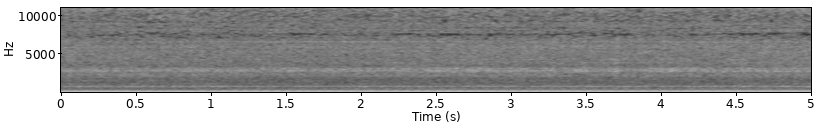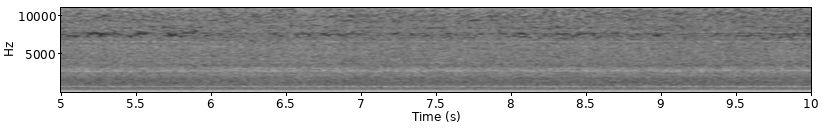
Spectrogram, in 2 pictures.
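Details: Freshly built Chevy 350 V8 during break-in, oil pressure around 46 psi: loud, steady fast idle with an even low drone, no ticks or knocks throughout; normal fast idle.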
